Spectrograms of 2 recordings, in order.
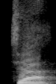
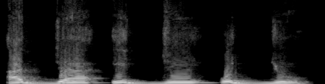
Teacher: Ja ini tidak boleh menghembuskan nafas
